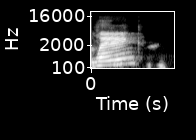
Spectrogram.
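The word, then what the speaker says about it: Lange: jim lynch jim lynch l-a-n-g-e jim lane was it lang or land it would just be lang lang do you know some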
